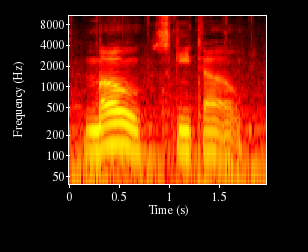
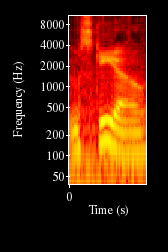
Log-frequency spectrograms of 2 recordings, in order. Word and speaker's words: mosquito: Mo-skeeto. It's not mosquito, it's mo-skeeto.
